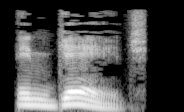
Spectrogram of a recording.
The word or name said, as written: engage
